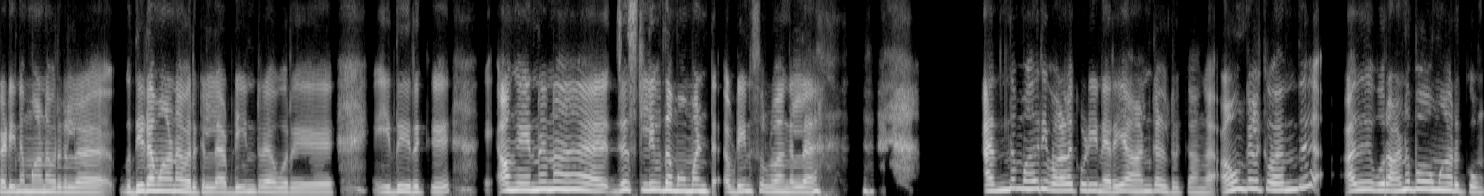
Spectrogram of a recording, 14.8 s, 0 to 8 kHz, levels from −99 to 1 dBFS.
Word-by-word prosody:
கடினமானவர்களு 215 -2 0 0.5
திடமானவர்கள் 240 -5 +3
அப்பிடின்ற 205 +3 -3 0.2
ஒரு 185 -1 -3 0.9
இது 215 +2 -1
இருக்கு. 200 -2 -3 0.6
அவுங்க 280 +1 +5
என்னன்னா 305 +2 +5 0.6
ஜஸ்ட் 290 -1 -1
லிவ் 290 0 +2
தெ - - +7
மொமெண்ட் 240 -2 +3
அப்பிடின்னு 225 +2 -1
சொல்லுவாங்க. 215 -2 -1 2.0
அந்த 285 +5 +1
மாதிரி 335 +1 0
வாழக்கூடிய 260 0 0
நிறைய 220 +3 0
ஆண்கள் 235 +1 -2
இருக்காங்க. 190 -1 -8 0.2
அவுங்களுக்கு 320 +1 0
வந்து, 310 +7 0 0.5
அது 280 +4 0 0.2
ஒரு 275 -1 +2
அனுபவமா 305 0 +1
இருக்கும். 210 -4 -4
240 Hz, 105 wpm, -23 LUFS, 215-285 Hz, 2.0 s, தெ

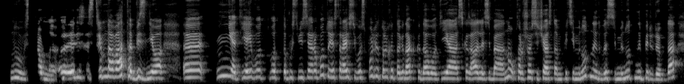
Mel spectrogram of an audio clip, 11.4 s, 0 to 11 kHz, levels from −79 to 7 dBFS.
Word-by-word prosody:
ну 245 -2 -1
стремно, 210 -1 -4
э, 235 +6 +5
э, 275 +1 -6
стремновато 295 -3 +4
без 235 -2 +1
него. 245 +1 +4 0.3
Э, 275 +2 +3 0.2
нет 295 -6 +1
я 255 0 +3
его 275 0 -4
вот 250 0 -20
вот 255 -1 -4
допустим 250 +1 -4
если 260 +1 -3
я 260 - +1
работаю 295 +4 -3
я - - 0
стараюсь 270 -1 +1
его 250 -1 -5
использовать 305 +5 -6
только 280 -1 -4
тогда 235 +1 +1
когда 240 -2 -1
вот 215 -1 -3
я 225 -1 +2
сказала 230 0 0
для 225 -1 -1
себя, 215 -2 -2
ну, 260 0 -3
хорошо 245 +1 -1
сейчас 220 -2 0
там 210 -2 -4
пятиминутный 230 +8 -3
или 240 - -3
двадцатиминутный 235 +3 -2
перерыв, 205 -4 -3
да. 255 +5 +3
245 Hz, 200 wpm, -24 LUFS, 225-270 Hz, 0.3 s, э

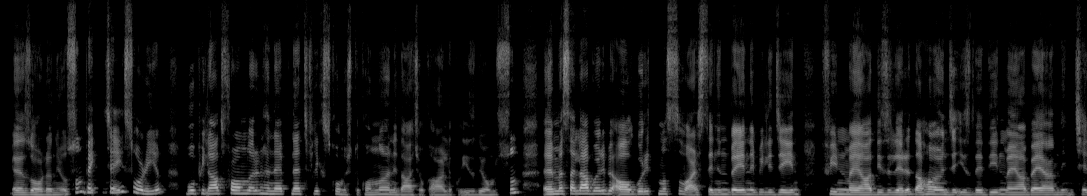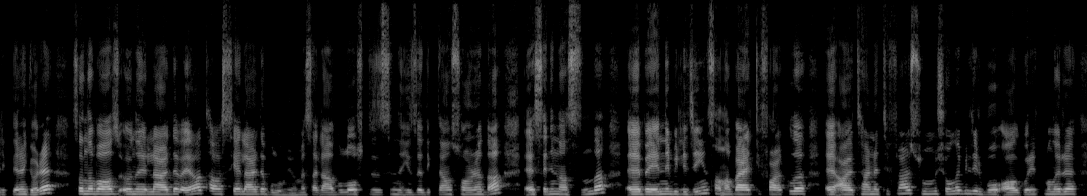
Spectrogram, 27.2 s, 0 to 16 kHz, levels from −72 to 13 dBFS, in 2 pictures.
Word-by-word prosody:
eee, 160 0 0
zorlanıyorsun. 155 - -2
Peki, 335 - +1
şeyi 330 +4 0
sorayım, 270 - 0 0.3
bu 255 0 0
platformların, 245 0 +1
hani, 220 -2 -1
hep 215 - +1
Netflix 215 0 -3
konuştuk, 175 -4 -9
onu, 165 +2 -6
hani, 175 -4 -3
daha 145 0 -2
çok - - -11
ağırlıklı 135 -1 -7
izliyormuşsun. 145 - -5 0.3
Eee, 195 - +5
mesela, 235 +2 +5
böyle, 230 +1 -1
bir 230 - +2
algoritması 210 +2 0
var. - - +2
Senin 175 +1 -3
beğenebileceğin 175 -1 +2 0.2
film 190 -3 -4
veya 165 -1 +3
dizileri 170 +1 0
daha 180 +2 +3
önce 175 -1 -2
izlediğin 170 +1 -4
veya 160 0 0
beğendiğin 165 +1 +1
içeriklere 180 +2 -2
göre 195 - +4 0.3
sana 215 -1 +2
bazı 200 0 +5
önerilerde 195 0 +2
veya 190 +8 +3
tavsiyelerde 205 -3 0
bulunuyor. 145 -5 -13
Mesela 165 +1 -3
bu 170 +1 -13
Lost 185 +1 +1
dizisini 175 0 -7
izledikten 170 +1 -5
sonra 185 +1 -3
da, 260 +4 +4 0.3
eee, 185 - +3
senin 200 +2 -1
aslında, 185 +9 +1 0.3
eee, 195 0 +6
beğenebileceğin 195 +2 +1
sana 265 -6 -2
belki 185 0 +5
farklı, 195 +4 +1 0.3
eee, 185 - +5
alternatifler 195 +6 0
sunmuş 215 -4 -5
olabilir. 230 -2 -4
Bu 185 +1 -1
algoritmaları 185 +4 0
185 Hz, 135 wpm, -23 LUFS, 170-210 Hz, 0.3 s, eee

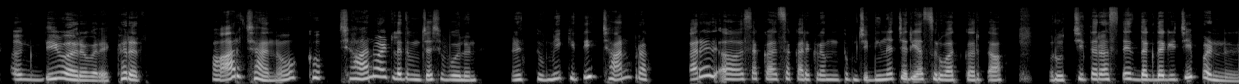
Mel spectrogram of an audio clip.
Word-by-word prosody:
अगदी 230 +3 0
बरोबर 190 -6 +4
आहे. - - -1
खरंच. 225 -8 +4 0.7
फार 365 - +4
छान 195 -10 +2
ओ, - - +1 0.2
खूप 305 -2 -1 0.2
छान 265 +5 +3
वाटलं 330 -9 +3
तुमच्याशी 220 0 0
बोलून. 200 -1 +2 0.4
आणि 220 +2 0 0.2
तुम्ही 230 +4 0
किती 285 +6 +2 0.2
छान 275 +4 0
प्रकारे 250 - -2
अ, 235 -1 +1
सकाळचा 255 -1 -3
कार्यक्रम 220 -1 -1
तुमची 220 -4 -3
दिनचर्या 240 +2 +2
सुरुवात 220 -4 +1
करता, 205 -1 -1 0.6
रोजची 205 +4 0
तर 240 -1 +3
असतेच 255 +1 0
दगदगीची 220 +6 +2
पण 215 - +2
230 Hz, 140 wpm, -24 LUFS, 210-260 Hz, 0.7 s, बरोबर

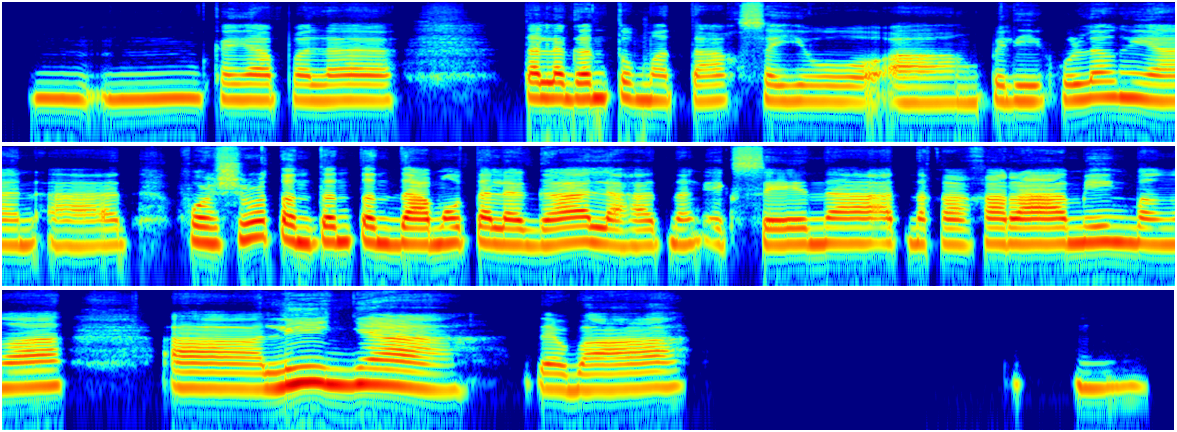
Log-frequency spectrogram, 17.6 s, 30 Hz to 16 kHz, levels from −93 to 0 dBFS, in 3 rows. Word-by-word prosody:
Mhm, 215 0 -7
kaya 205 -1 -2
pala 200 0 -3 0.6
talagang 215 0 +3
tumatak 200 -2 -5
sa'yo 190 -1 -5
ang 180 0 -6
pelikulang 200 +4 -3
'yan 195 -1 -3
at 185 +1 -5 0.2
for 220 -2 +3
sure 260 +6 +3
tandang-tanda 215 -3 +4
mo 210 +1 +3
talaga 205 0 +4
lahat 190 -2 0
ng 200 +1 -4
eksena 205 +1 0
at - - -38
nakakaraming 205 +2 +2
mga 210 +2 0 0.5
ah 200 -1 +1
linya, 230 -5 +4 0.3
'di 195 -4 -3
ba. 195 +3 -1 1.9
Mhm. 210 +1 -10
205 Hz, 90 wpm, -18 LUFS, 195-215 Hz, 1.9 s, tandang-tanda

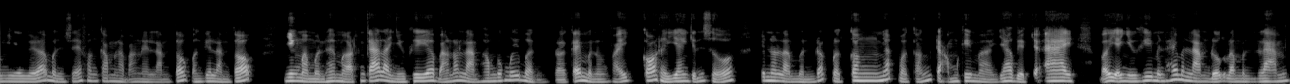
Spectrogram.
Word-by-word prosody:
nhiều 135 -1 -2
gì 130 - 0
đó 175 - +2
mình 155 -9 -3
sẽ 140 +5 -6
phân 165 -3 -6
công 145 -1 -6
là 135 - -6
bạn 120 +2 -10
này 120 - -7
làm 115 0 -10
tốt, 180 +6 -1
bạn 130 0 -6
kia 145 - -2
làm 120 -4 -4
tốt, 150 +5 +3 0.3
nhưng 165 0 +6
mà 140 - +2
mình 125 -1 -2
hơi 150 +3 0
mệt 120 -6 0
cái 165 +4 +5
là 180 - +3
nhiều 125 -3 -2
khi 155 +2 +3
bạn 130 +3 -2
đó 175 - -1
làm 125 -9 -1
hông 145 +2 -3
đúng 190 +4 -1
ý 205 - +1
mình, 125 - -3
rồi 110 0 -4
cái 170 +9 +2
mình 165 -9 0 0.2
phải 150 +8 -2
có 185 +3 +4
thời 130 -5 +2
gian 150 +1 +2
chỉnh 145 +5 -2
sửa 155 +4 0 0.3
cho 175 - -2
nên 170 -2 +3
là 135 - 0
mình 120 -1 -5
rất 145 - -4
là 135 - 0
cân 170 -1 +3
nhắc 220 +5 +1
và 130 -3 -3
cẩn 130 +10 -4
trọng 135 +4 -1
khi 160 +1 0
mà 130 -5 -3
giao 150 +9 0
việc 120 -4 -1
cho - - +1
ai. 165 0 +6 0.3
Bởi 165 - +4
vậy 150 - +5
nhiều 140 -1 +1
khi 185 +1 +2
mình 160 - +1
thấy 225 - +4
mình 205 -5 +1
làm 140 -4 +1
được 130 +2 +2
là 135 - +1
mình 130 -1 -6
làm 140 +5 0
145 Hz, 325 wpm, -24 LUFS, 130-165 Hz, 0.3 s, nhưng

